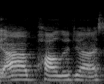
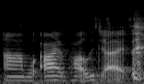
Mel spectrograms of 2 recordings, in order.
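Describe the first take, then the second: First: A lightly prim, correct-sounding "I apologize"; playing at being proper over a plain apology; mock proper apology. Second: Said in the usual way. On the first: Reader corrects herself to viewers, mock proper apology. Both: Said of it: "I don't know why I'm talking like that".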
